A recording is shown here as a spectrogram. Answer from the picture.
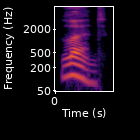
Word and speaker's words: learned: Another example, learned, learned. N is a voiced consonant, so the pronunciation is learned, learned.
